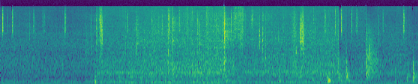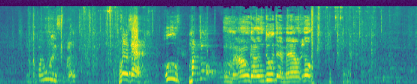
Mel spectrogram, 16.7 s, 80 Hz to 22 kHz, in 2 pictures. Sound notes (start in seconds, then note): 6.4 Malik taps; 14.5 punch thuds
